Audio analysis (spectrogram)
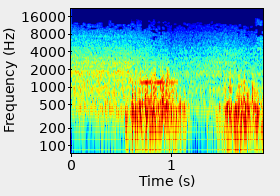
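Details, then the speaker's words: Nissan Xterra after an AC/blower control repair, where before speeds 1 and 2 didn't work and AC switched off: with AC on at speed 1, steady smooth rushing air from the vents with no rattle or squeal, now blowing cold. Normal blower airflow. "Ya tira el aire este frío. So, quiere decir que hicimos un buen trabajo. Y más. Ahí está el airecito. Ya está funcionando."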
